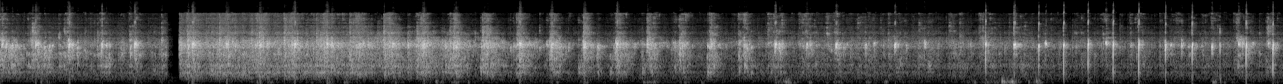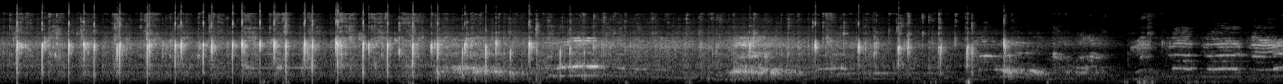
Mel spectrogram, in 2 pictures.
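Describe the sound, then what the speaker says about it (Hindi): Dense, sustained crowd applause at an Aam Aadmi Party National Council meeting in 2022, many hands clapping rapidly and loudly for the party's national president, continuing for a long stretch before thinning out near the end. "सो एक बार मैं चाहूँगा एक ऐसी ताली बजनी चाहिए हमारे राष्ट्रीय"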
